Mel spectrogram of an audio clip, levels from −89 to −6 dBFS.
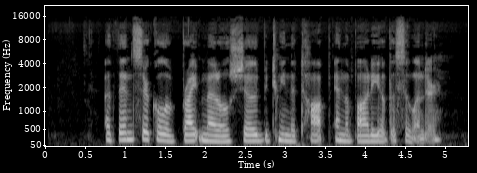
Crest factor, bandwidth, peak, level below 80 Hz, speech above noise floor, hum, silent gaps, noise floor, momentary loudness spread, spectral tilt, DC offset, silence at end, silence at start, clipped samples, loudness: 18 dB; 16 kHz; -14 dBFS; -66 dBFS; 32 dB; none; none; -64 dBFS; 6 LU; -4 dB/octave; under 0.1%; 0.35 s; 0.75 s; under 0.1%; -32 LUFS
